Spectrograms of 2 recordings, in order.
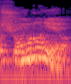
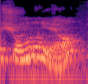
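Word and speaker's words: שומרון: 그러면은 사마리아가 히브리어로 쇼므론이에요. 8111번. 이 쇼므론이라는 말을 한자 음역으로 사마리아라고 한 거예요. 그건 아마 영어 성경의 영향을 받았을 거예요. 사마리탄 이렇게 읽으니까 그게 아마 한자랑 섞은 거겠지. 발음이 비슷하니까. 히브리어는 쇼므론이에요.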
